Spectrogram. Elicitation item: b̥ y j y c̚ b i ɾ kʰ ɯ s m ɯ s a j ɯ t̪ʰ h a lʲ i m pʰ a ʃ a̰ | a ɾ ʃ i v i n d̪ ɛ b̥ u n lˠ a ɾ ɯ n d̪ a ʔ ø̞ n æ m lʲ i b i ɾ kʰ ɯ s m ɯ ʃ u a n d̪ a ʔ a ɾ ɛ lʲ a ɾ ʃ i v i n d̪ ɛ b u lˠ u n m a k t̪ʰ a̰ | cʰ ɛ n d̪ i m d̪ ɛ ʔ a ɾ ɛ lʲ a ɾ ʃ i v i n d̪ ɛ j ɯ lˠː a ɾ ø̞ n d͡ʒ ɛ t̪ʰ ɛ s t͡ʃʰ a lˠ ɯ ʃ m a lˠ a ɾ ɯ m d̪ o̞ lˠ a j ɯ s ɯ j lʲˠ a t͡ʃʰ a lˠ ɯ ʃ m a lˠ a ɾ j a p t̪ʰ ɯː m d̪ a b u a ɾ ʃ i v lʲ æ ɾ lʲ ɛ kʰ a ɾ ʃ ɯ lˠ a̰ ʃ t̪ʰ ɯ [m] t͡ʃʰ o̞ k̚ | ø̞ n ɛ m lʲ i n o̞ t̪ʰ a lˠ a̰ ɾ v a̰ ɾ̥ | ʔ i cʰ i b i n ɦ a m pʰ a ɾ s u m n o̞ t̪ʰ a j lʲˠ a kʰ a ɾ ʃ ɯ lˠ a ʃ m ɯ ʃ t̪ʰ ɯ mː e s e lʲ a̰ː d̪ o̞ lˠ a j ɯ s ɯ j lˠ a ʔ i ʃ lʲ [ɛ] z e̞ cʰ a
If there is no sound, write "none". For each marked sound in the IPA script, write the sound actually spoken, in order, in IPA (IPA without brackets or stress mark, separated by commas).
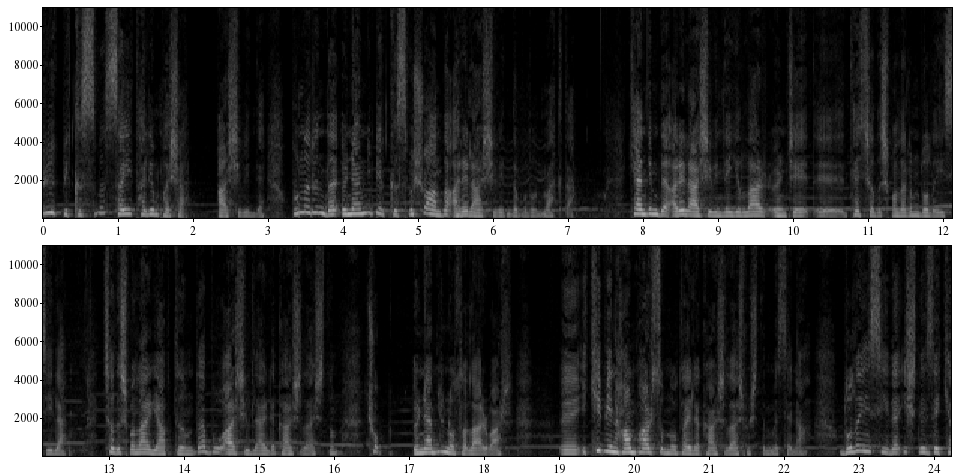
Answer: m, ɛ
